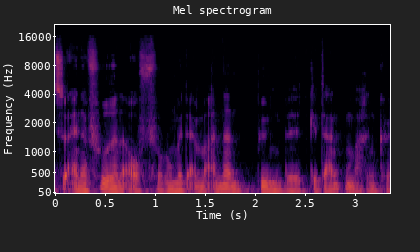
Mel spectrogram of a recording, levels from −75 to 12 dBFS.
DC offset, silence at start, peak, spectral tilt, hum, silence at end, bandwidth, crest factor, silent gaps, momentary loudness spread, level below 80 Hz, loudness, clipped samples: under 0.1%; 0 s; -12 dBFS; -5 dB/octave; none; 0 s; 16.5 kHz; 16 dB; none; 6 LU; -42 dBFS; -30 LUFS; under 0.1%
